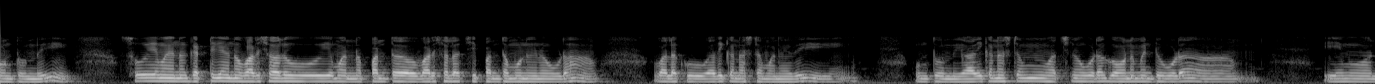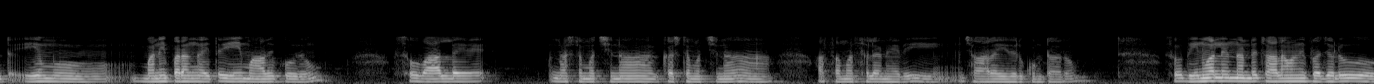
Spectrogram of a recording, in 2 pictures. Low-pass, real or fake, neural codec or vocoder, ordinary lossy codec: 3.6 kHz; real; none; none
